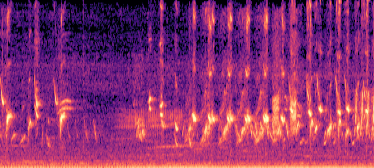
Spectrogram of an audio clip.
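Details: Group song of European goldfinches, used to coach young singers and prompt females to breed: soft twittering at first, then a run of bright repeated chirps roughly twice a second, over a low hum.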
